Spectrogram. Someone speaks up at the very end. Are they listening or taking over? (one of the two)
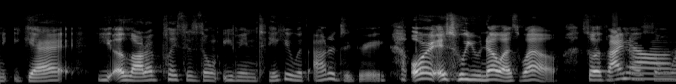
listening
